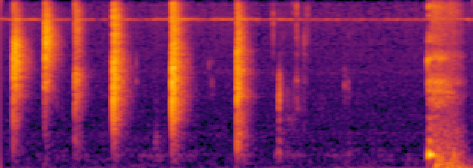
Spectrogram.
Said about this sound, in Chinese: 哎，亲爱的，你怎么呛到了？哎呦，你怎么这么不小心啊？这么大的人了，吃饭还能呛到？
